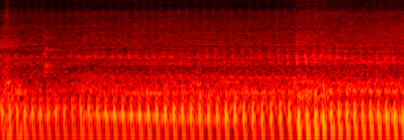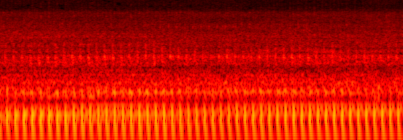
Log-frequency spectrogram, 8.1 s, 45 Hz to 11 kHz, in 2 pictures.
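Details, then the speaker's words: 1970 John Deere 110 hydraulic-lift patio tractor, single-cylinder, after burning off some oil; its transmission is very tight. A steady, even putter at fast idle with no knocks or misses: the engine runs surprisingly well. "how it runs as good as it does is beyond me it needs like nothing"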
